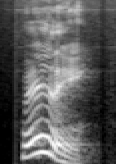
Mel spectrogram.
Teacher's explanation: You can use a falling tone to sound sarcastic.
